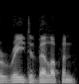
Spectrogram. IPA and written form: ˌriːdɪˈvɛləpmənt (redevelopment)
